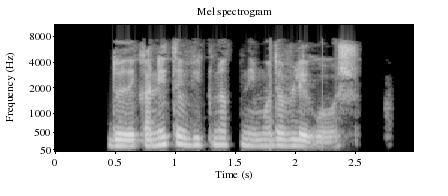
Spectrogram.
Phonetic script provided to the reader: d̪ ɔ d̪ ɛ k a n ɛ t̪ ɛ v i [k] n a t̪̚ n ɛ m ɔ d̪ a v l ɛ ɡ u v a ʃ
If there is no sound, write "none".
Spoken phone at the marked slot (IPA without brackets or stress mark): k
